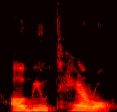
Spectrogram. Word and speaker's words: albuterol: And I'm going to exaggerate the pronunciation to make it easier for my teaching, but albuterol, terol.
